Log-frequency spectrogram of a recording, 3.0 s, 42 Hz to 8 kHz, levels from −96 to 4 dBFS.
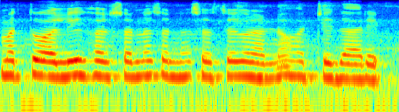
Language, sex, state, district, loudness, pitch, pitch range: Kannada, female, Karnataka, Bidar, -15 LUFS, 225 Hz, 215-230 Hz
